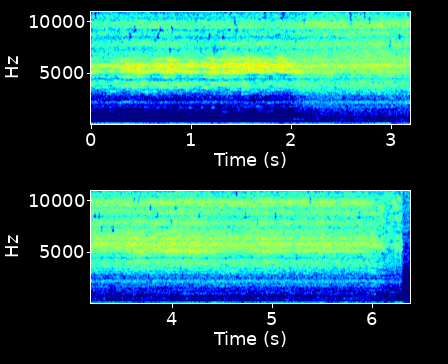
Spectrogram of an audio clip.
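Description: Hot-air rework station blowing a steady hiss of hot air onto a small surface-mount chip to melt its solder for removal.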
